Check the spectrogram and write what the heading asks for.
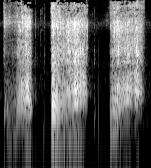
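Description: Three breathy, hissing vocal bursts from a person on the call, each about half a second long.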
